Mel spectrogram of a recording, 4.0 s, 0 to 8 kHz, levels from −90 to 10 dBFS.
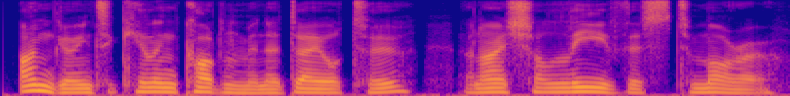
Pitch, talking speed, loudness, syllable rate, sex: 125 Hz, 245 wpm, -17 LUFS, 5.9 syllables/s, male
